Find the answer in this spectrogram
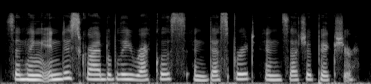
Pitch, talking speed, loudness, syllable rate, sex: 225 Hz, 145 wpm, -17 LUFS, 6.1 syllables/s, female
